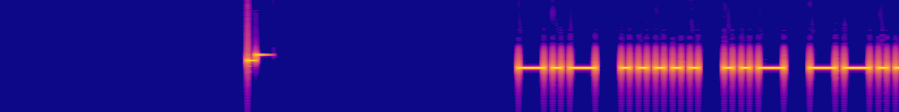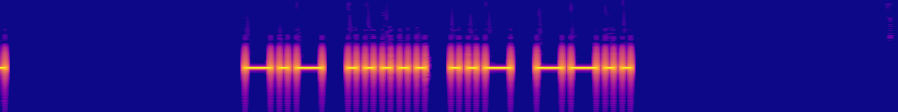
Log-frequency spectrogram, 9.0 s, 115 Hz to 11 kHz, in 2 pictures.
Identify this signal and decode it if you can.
Morse code, heard as a keyed tone, about 28 wpm, 700 Hz. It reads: K5UZ K5UZ
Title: Easy Call Signs Repeated 2x - 28wpm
